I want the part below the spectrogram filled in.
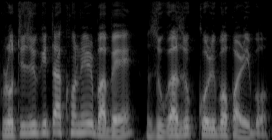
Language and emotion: Assamese, neutral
